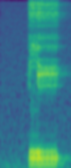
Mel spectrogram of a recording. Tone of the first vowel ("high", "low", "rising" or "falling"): high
